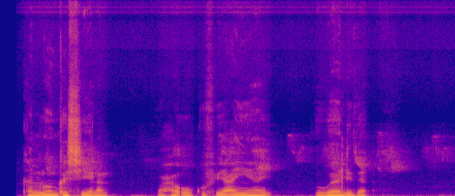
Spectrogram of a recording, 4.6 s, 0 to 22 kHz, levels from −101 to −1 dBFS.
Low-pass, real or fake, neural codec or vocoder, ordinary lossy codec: none; real; none; none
